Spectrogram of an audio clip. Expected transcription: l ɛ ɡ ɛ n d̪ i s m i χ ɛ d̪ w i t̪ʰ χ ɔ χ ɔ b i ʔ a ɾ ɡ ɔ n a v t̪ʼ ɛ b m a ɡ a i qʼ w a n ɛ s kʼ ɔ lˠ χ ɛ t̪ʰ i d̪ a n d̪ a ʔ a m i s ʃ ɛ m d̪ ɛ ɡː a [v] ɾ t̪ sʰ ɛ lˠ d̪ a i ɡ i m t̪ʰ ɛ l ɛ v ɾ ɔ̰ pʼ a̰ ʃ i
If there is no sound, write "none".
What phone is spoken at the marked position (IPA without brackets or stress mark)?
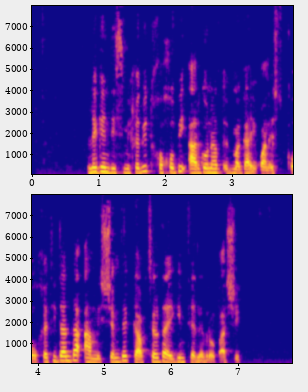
v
